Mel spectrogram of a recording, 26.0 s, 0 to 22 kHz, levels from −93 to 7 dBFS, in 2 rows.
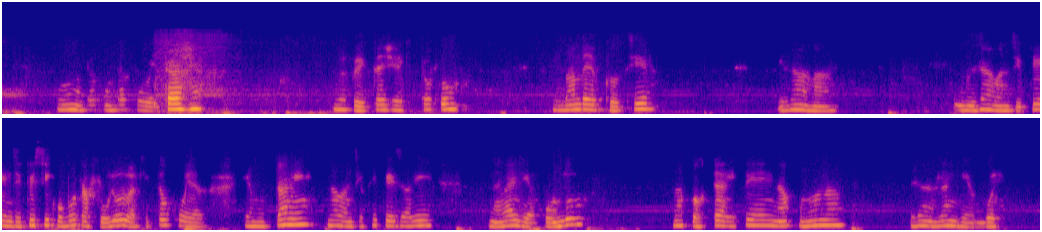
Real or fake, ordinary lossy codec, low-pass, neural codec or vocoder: fake; Opus, 16 kbps; 7.2 kHz; codec, 16 kHz, 2 kbps, X-Codec, HuBERT features, trained on balanced general audio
